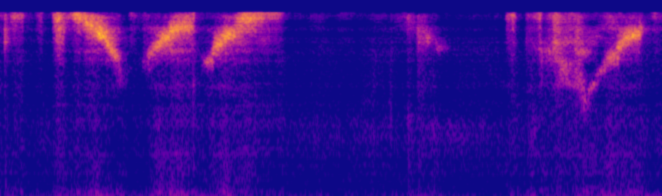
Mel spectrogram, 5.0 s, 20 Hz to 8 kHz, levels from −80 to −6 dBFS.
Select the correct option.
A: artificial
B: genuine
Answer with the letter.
A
